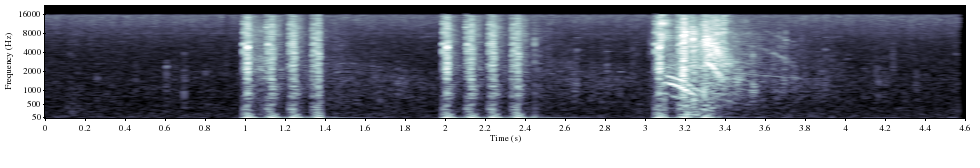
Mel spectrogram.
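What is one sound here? A submachine gun fires in short, rapid bursts.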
